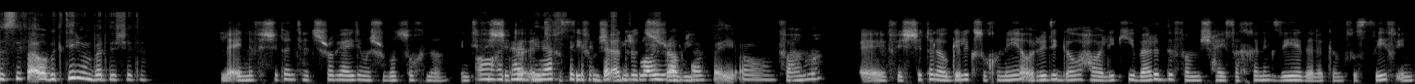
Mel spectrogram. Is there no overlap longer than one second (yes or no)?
no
